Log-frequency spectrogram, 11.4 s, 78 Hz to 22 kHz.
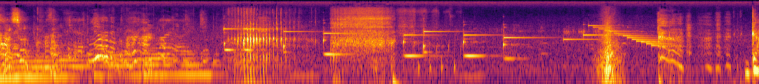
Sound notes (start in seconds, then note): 0.0 animals mumbling again; 3.4 Ponder snores; 8.9 nyyyoom; 9.6 Ponder gasps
